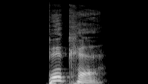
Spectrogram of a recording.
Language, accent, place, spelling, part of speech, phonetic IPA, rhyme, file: German, Germany, Berlin, bücke, verb, [ˈbʏkə], -ʏkə, De-bücke.ogg
- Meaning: inflection of bücken: 1. first-person singular present 2. first/third-person singular subjunctive I 3. singular imperative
